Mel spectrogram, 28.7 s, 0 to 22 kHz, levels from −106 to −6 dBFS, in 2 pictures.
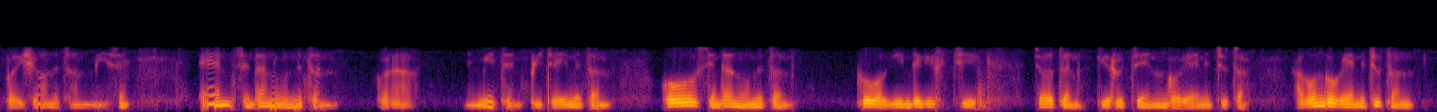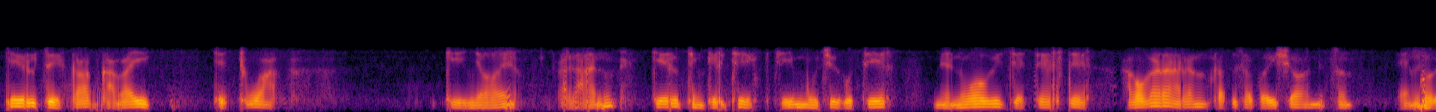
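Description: Speech runs through a Codec 2 vocoder for the whole clip. The voice sounds robotic and buzzy, rebuilt from sine waves rather than kept as a waveform. Heavy damage fits the top 3.2 kbit/s mode. The line band spans 200 Hz to 3.6 kHz, with nothing above 3.7 kHz.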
